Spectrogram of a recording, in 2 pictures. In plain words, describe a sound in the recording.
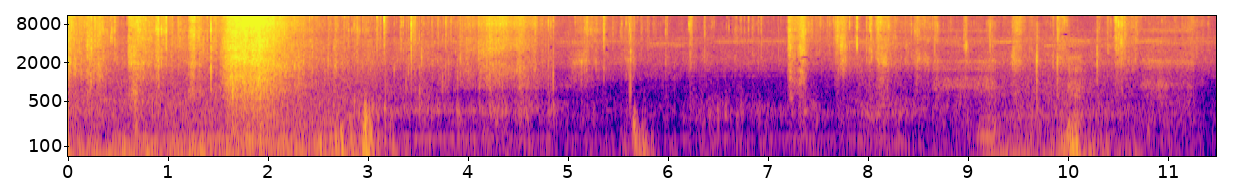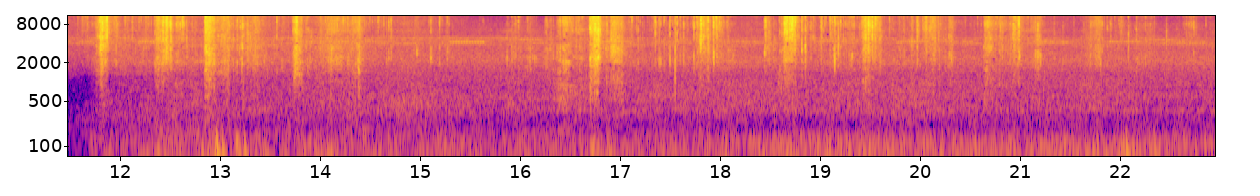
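Bare feet crunch softly on dry leaves and dirt.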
